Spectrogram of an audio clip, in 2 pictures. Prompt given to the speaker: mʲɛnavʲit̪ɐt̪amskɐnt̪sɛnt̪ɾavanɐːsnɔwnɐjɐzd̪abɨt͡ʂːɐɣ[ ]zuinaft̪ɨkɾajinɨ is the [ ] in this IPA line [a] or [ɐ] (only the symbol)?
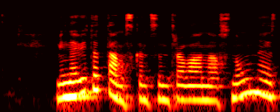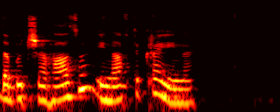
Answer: a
